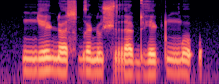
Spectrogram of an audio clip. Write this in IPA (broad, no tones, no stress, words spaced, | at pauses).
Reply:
ɲe ɳʌɬɡʌɳuʃra ɖʱeʈŋ͡moʔ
